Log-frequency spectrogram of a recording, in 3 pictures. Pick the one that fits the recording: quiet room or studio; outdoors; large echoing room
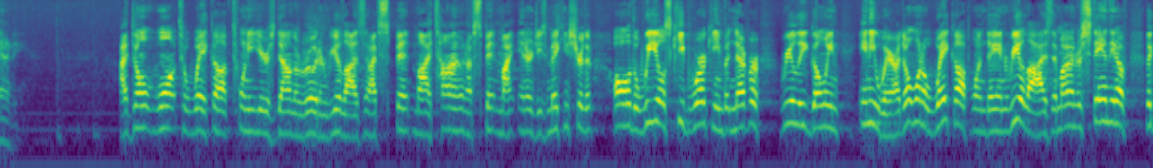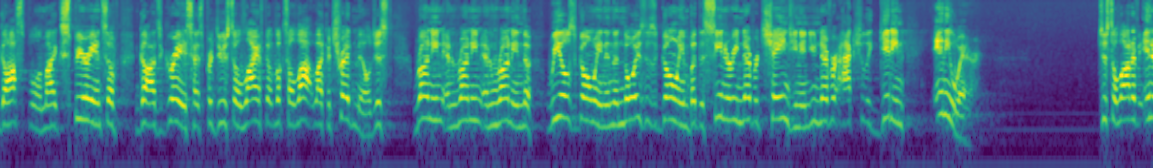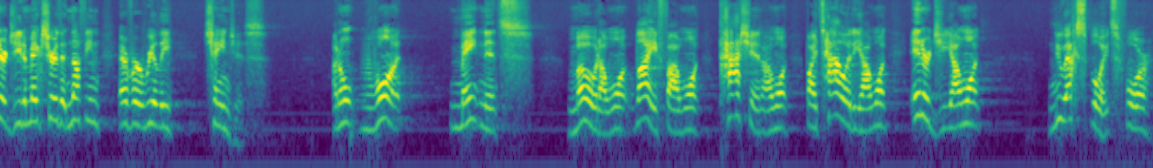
large echoing room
